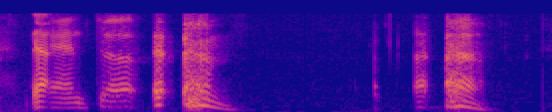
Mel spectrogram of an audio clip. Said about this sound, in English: I'm sorry. I just had to clear my throat.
